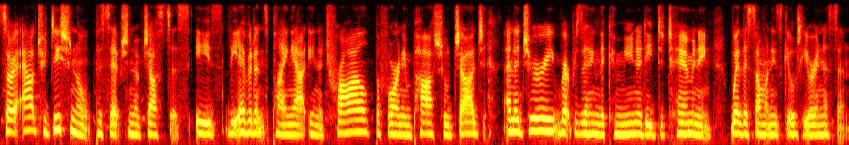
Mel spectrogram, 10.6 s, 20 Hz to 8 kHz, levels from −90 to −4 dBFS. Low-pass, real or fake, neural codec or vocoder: 7.2 kHz; real; none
